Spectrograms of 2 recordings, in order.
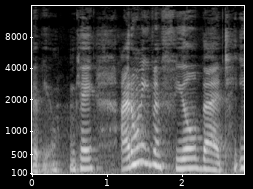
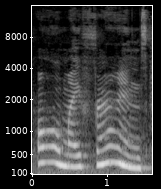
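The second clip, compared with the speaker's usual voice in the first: higher, drawn-out mock greeting to friends; film villain quote; 6 semitones higher, much slower than usual. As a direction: stretch it out slowly, acting the end scene. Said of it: "Where he's like".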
